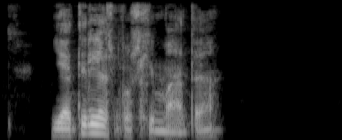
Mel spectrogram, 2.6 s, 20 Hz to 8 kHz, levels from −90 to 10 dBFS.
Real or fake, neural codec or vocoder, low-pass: fake; codec, 16 kHz, 8 kbps, FreqCodec, larger model; 7.2 kHz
